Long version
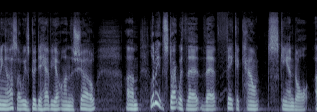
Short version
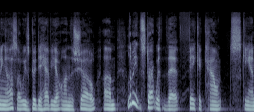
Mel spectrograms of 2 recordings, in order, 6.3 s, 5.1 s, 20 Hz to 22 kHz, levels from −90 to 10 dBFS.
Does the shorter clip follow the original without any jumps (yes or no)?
no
